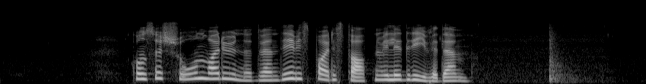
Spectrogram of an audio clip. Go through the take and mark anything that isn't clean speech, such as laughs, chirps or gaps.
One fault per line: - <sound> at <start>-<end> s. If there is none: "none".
- thud at 5.5-5.9 s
